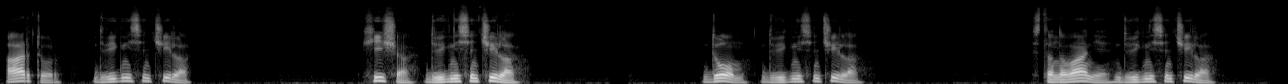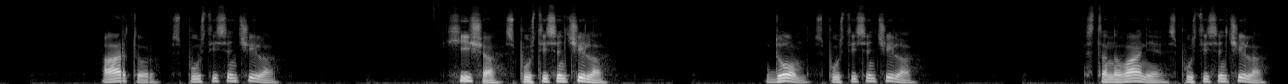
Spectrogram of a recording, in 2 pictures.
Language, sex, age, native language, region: Slovenian, male, 30-49, Slovenian, Central Slovenia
